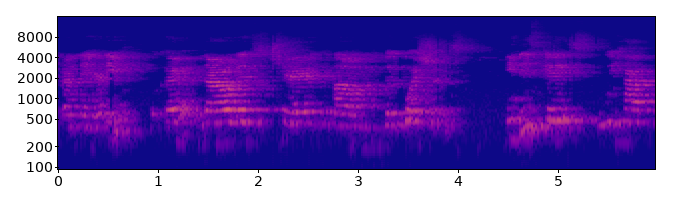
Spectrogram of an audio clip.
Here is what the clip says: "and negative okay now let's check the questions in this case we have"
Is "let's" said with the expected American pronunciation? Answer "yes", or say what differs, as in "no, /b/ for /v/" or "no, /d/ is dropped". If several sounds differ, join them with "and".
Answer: yes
